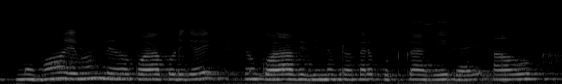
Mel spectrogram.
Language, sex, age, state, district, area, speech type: Odia, female, 30-45, Odisha, Mayurbhanj, rural, spontaneous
